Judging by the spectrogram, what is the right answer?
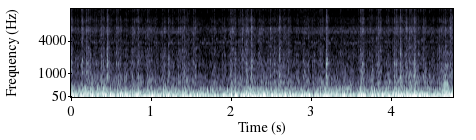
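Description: An abandoned 1970 Ford Mustang V8, revived after decades, runs with a loud, steady low rumble, a close, continuous idle with a rough pulsing throb and no talk over it.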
